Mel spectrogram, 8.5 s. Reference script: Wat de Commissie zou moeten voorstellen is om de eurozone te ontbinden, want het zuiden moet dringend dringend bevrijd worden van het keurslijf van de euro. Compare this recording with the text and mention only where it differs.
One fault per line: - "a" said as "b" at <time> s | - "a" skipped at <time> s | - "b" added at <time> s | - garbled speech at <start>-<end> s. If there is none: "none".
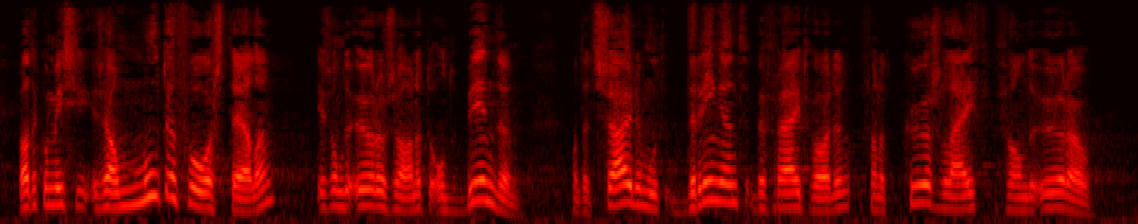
- "dringend" skipped at 5.7 s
